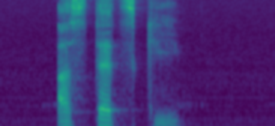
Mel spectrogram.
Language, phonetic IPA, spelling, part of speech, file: Polish, [asˈtɛt͡sʲci], aztecki, adjective, Pl-aztecki.ogg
